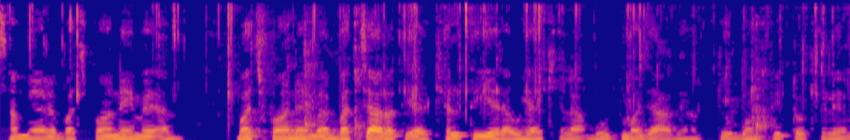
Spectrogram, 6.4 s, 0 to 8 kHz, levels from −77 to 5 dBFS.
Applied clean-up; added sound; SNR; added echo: classical method spectral subtraction.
